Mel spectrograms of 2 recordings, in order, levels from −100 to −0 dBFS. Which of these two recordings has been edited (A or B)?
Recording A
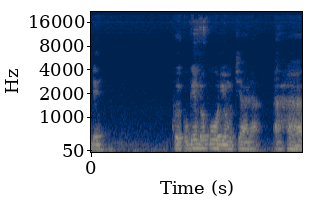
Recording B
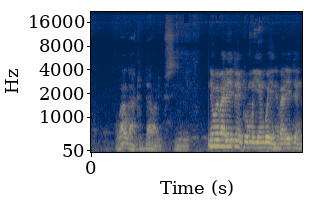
B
